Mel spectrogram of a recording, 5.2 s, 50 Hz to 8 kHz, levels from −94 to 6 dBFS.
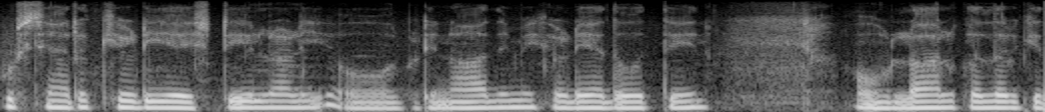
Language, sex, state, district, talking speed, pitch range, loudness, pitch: Rajasthani, female, Rajasthan, Churu, 195 wpm, 160-175 Hz, -14 LUFS, 165 Hz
